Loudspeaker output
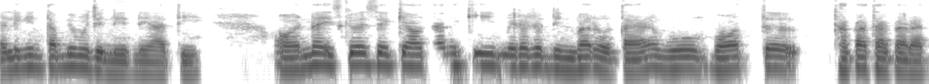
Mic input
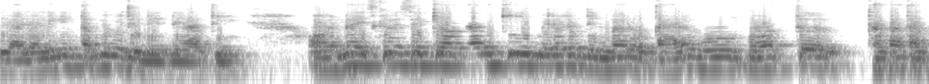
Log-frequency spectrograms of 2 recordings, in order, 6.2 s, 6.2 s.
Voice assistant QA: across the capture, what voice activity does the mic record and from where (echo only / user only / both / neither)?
echo only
